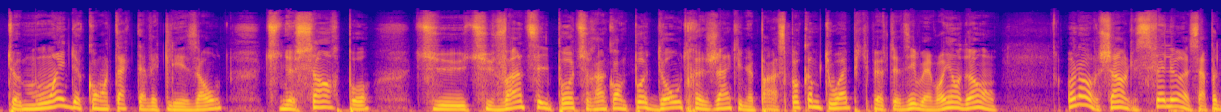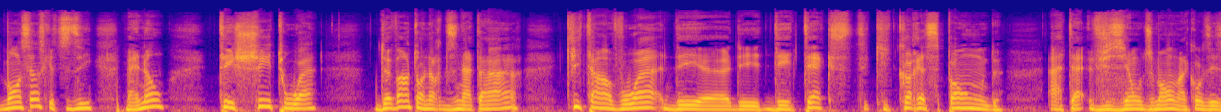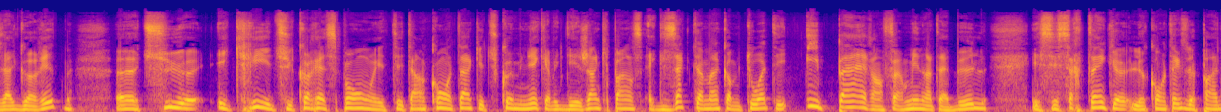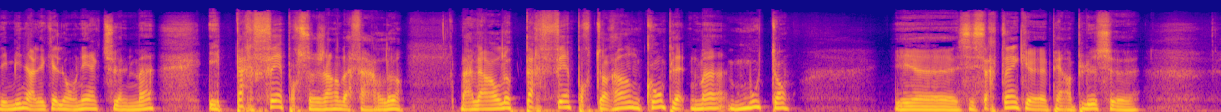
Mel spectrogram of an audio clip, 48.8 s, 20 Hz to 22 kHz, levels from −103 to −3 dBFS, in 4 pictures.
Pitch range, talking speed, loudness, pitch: 130-175 Hz, 180 wpm, -16 LUFS, 150 Hz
